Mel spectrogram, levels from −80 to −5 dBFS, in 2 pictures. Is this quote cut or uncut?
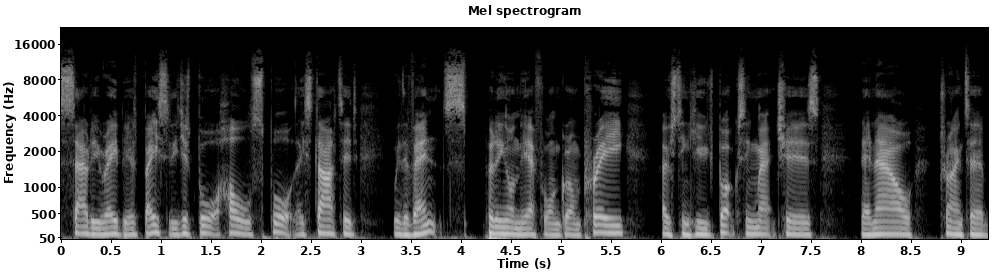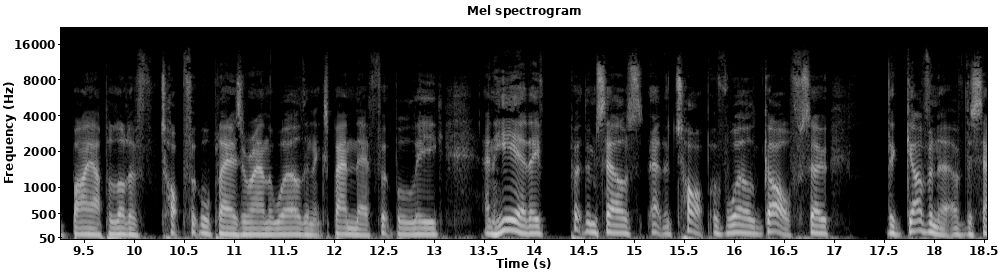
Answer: uncut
